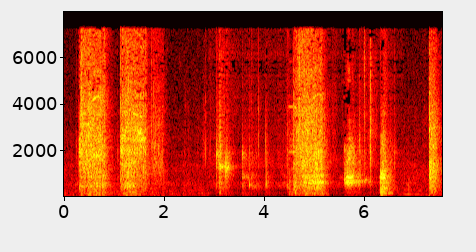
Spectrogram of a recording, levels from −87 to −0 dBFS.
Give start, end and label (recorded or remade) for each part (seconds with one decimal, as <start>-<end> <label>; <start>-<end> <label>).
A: 0.0-2.9 recorded; 2.9-4.5 remade; 4.5-5.3 recorded; 5.3-6.8 remade; 6.8-7.6 recorded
